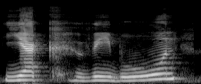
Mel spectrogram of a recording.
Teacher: یکذبون، کاف کے اوپر جزم ہے یعنی کہ سکون ہے، تو کاف کے اوپر جب جزم ہوتی ہے تو وہاں پر ہمز کا رول اپلائی ہوتا ہے، یعنی کہ سانس جاری رہتی ہے۔ جب ہم کاف کو ادا کرتے ہیں تو اینڈ میں ہلکی سی ہوا کے ساتھ ہم اس کو نکالتے ہیں تو اس کو ہمز کہتے ہیں۔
